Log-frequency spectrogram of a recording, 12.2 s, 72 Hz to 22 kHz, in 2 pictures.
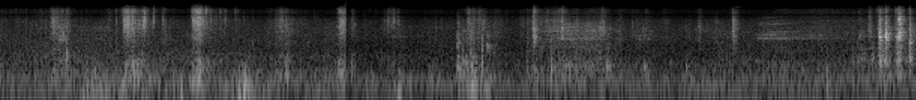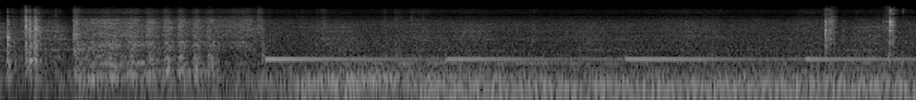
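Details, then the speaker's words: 2015 Chevy Express van with intermittent bank 2 injector misfire, restarted after battery negative reconnected during fuse check: after handling clatter the engine fires and settles into a steady even idle, faint constant tone, no misfire at this moment. "right right now it's not misfire it's running perfectly smooth"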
